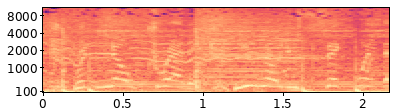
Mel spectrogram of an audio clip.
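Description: Rap verse over a hip hop beat with a deep, sustained bass line.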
